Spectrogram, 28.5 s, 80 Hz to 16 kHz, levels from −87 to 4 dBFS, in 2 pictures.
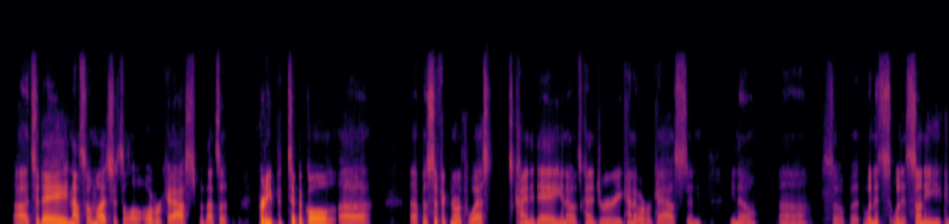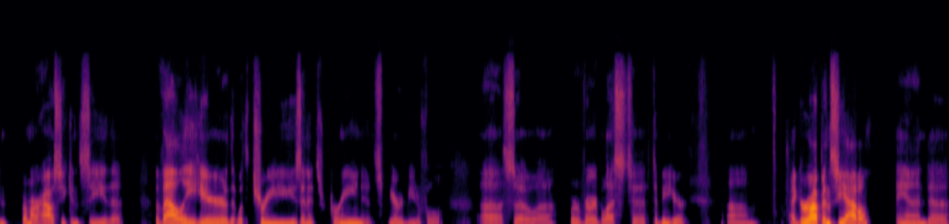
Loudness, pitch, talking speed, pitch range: -32 LUFS, 95 Hz, 170 wpm, 85-115 Hz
